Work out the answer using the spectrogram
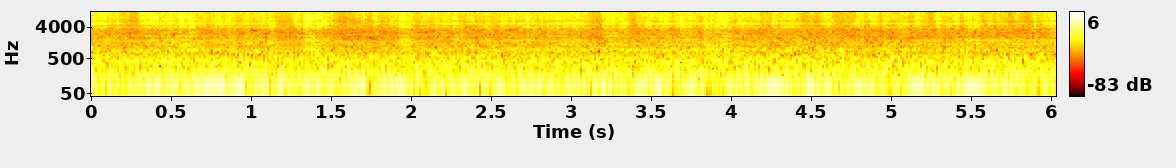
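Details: Vaillant VUW 202/2-3 R2 gas boiler running with a steady low rumble and an uneven, arrhythmic throb, an unexplained strange noise.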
